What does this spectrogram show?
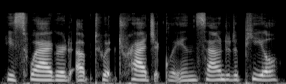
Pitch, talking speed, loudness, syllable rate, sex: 200 Hz, 210 wpm, -18 LUFS, 6.0 syllables/s, female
